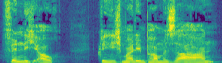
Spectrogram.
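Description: Woman as cheeky, keen young boy hero-in-waiting, raised pitch, taking his time, children's radio drama. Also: fairly even intonation, a little slow, natural voice. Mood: cheeky, confident. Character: eager cheeky young boy posing as superhero's son. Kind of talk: children's radio play acting.

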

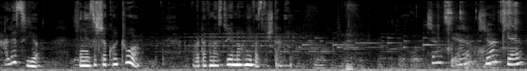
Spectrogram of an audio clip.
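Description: An actress playing a cheeky, teasing, proud sister in a radio drama, breezy and enthusiastic. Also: female voice, a little high, lively intonation, a little slow, long pauses, mellow, faint music behind.

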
